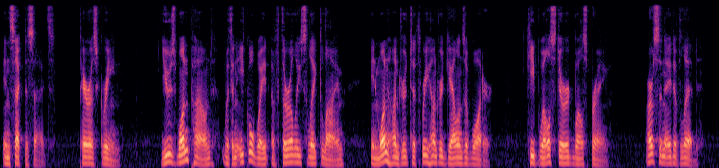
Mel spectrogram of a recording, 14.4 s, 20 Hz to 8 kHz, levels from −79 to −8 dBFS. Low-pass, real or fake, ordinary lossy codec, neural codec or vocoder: 7.2 kHz; real; MP3, 48 kbps; none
